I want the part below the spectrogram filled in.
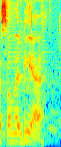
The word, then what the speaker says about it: sommelier: So how does somebody become a sommelier? – Read a lot of books.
